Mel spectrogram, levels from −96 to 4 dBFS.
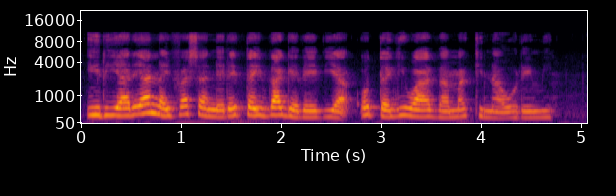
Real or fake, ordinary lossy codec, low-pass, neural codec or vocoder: real; none; 10.8 kHz; none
